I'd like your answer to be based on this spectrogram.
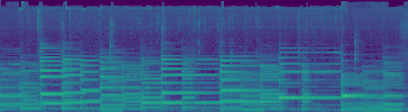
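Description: Solo piano playing a line from a piece, steady chords in both hands with a moving left-hand part, clear and close at a moderate, even pace with no voices.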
